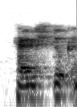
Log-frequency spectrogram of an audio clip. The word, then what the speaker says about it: Teilstück: Well, it has the word tile, I think tile, and then Stück. Stuck. I think, right? – Teilstück.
